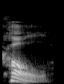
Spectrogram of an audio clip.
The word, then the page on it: col.: British English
